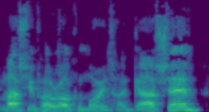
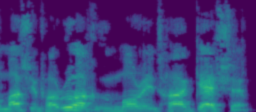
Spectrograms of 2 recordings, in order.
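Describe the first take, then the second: First: The first vowel of the last word is 'ah'. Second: The first vowel of the last word is 'eh'. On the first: It is the pausal form. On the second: It is the non-pausal form.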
